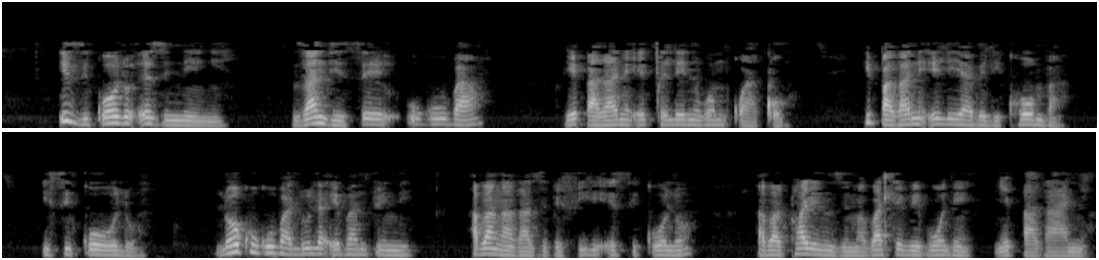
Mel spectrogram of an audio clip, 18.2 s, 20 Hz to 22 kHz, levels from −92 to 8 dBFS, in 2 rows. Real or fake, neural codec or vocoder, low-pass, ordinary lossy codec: real; none; 7.2 kHz; MP3, 24 kbps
